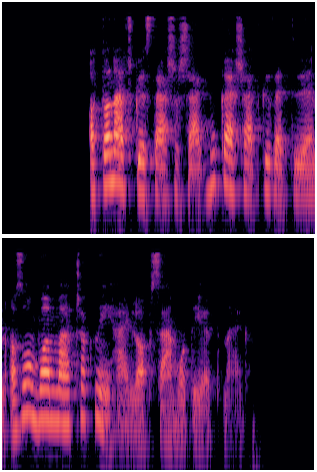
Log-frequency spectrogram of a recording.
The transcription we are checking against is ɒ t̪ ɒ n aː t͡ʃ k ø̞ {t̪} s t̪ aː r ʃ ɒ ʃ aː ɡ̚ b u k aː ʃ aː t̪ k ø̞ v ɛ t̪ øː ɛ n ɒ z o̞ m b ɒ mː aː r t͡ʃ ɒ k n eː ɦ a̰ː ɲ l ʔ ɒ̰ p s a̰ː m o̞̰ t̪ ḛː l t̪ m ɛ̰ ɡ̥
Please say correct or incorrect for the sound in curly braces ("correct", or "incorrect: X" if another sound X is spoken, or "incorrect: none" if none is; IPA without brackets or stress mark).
incorrect: none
